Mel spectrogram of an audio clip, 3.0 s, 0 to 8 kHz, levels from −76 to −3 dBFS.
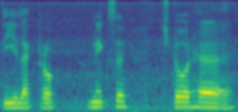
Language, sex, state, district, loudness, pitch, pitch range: Hindi, male, Uttar Pradesh, Shamli, -15 LUFS, 135 Hz, 125-140 Hz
